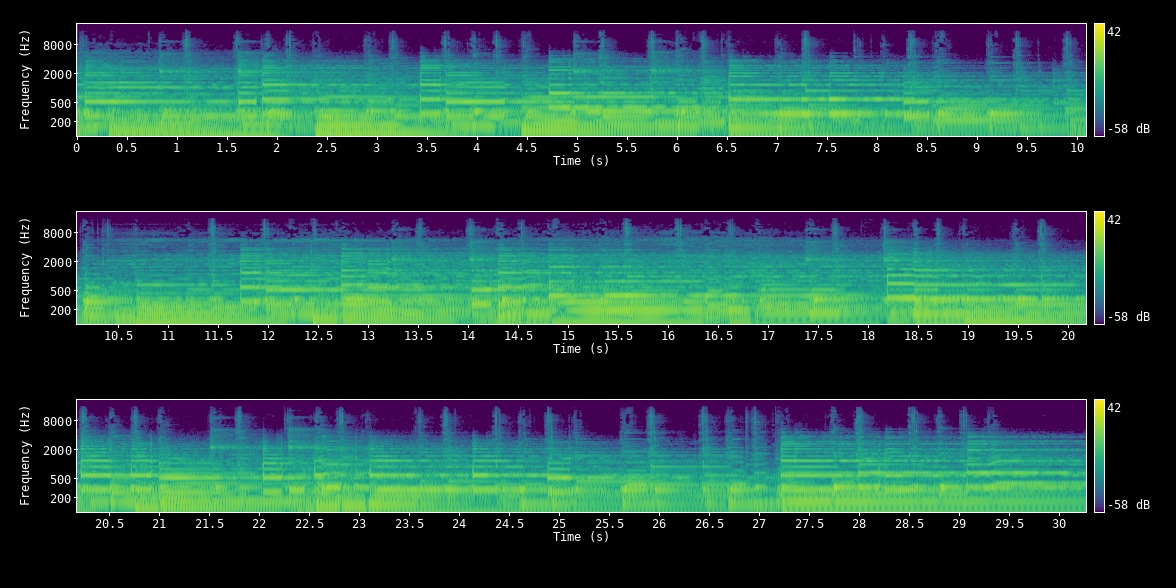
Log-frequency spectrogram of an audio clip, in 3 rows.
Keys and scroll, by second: 7.3 m, 16.5 m, 17.9 space.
